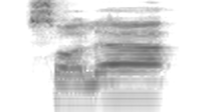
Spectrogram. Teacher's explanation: صاد بہت موٹا اور اونچا ہے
